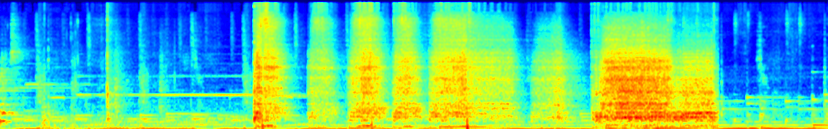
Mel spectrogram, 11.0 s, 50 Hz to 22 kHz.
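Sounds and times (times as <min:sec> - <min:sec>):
mixer grinder grinding batter: 0:03.4 - 0:09.6.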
